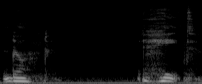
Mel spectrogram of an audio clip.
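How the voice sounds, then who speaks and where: A woman voicing a dying, delirious young man in a faint, halting, gasping whisper for an audiobook story. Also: low voice, level tone, dark tone, breathy edge, no echo, heavily acted. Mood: weak, fading.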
